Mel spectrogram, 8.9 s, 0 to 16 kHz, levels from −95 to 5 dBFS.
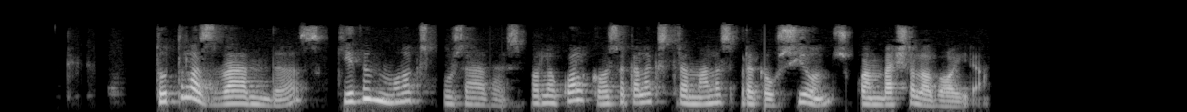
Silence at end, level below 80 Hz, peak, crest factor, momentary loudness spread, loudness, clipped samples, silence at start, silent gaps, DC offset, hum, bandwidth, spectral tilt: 1.5 s; -68 dBFS; -4 dBFS; 20 dB; 11 LU; -24 LUFS; under 0.1%; 1.15 s; 2.47-2.53 s; under 0.1%; none; 8 kHz; -4.5 dB/octave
